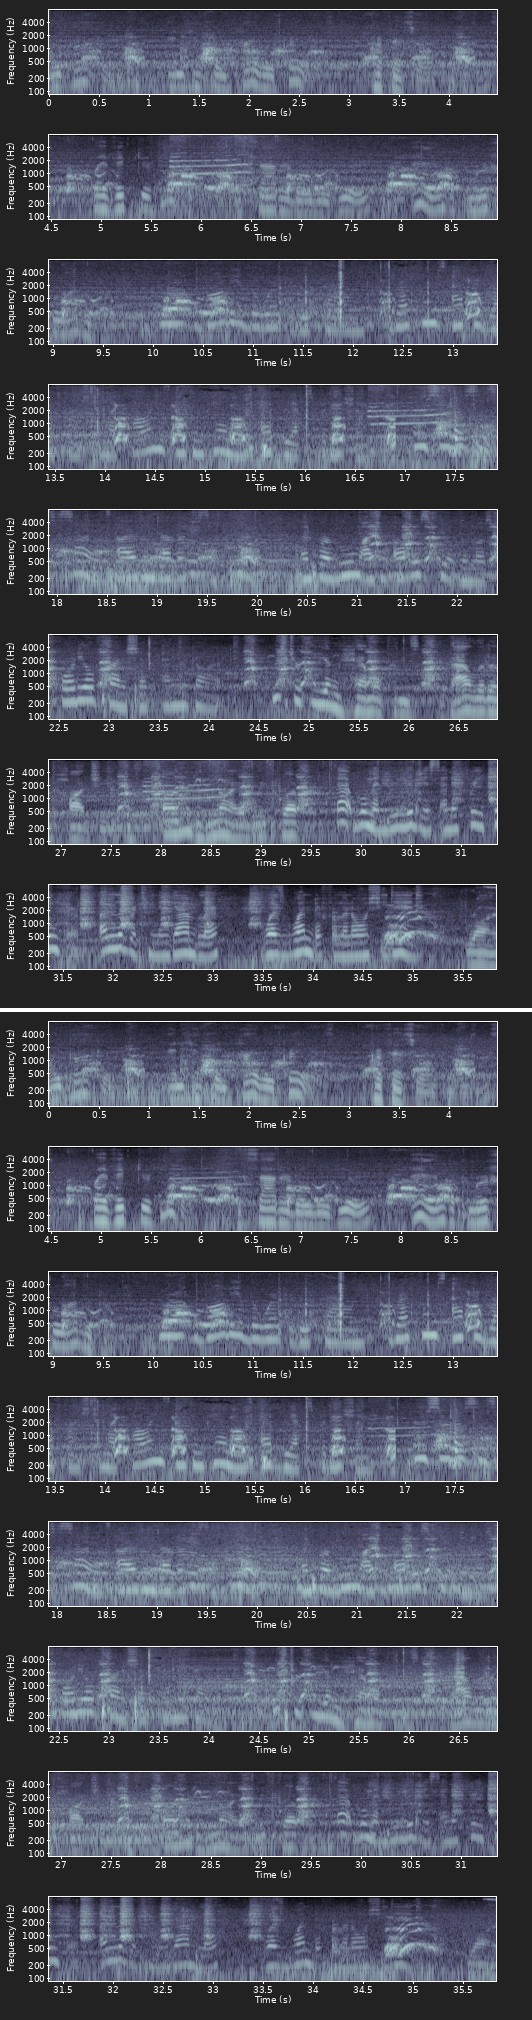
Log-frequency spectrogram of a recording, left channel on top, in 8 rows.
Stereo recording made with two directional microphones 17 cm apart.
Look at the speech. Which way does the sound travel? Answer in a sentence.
You can hear the speech go from the right side to the left.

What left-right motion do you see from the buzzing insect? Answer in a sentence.
You can hear the buzzing insect move from left to right and back again.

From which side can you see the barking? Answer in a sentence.
You can hear the barking in the centre.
